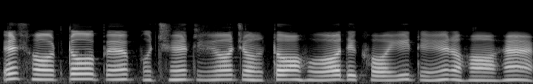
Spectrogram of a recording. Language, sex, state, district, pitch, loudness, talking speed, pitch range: Hindi, female, Madhya Pradesh, Katni, 215 Hz, -17 LUFS, 125 wpm, 205-225 Hz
